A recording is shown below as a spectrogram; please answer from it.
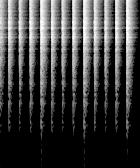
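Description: Programmed hi-hats at varying velocities play alone, about a dozen crisp, bright ticks in a steady even rhythm, some accents hitting harder than others.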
